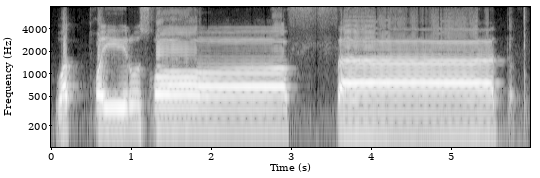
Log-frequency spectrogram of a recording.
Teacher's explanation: دو زیر کو آپ نے ختم کرنا ہے، تا کو ساکن کرنا ہے، اس سے پہلے دیکھیں تو فا ہے، فا کو کھینچ کر تا کے ساتھ ملانا ہے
